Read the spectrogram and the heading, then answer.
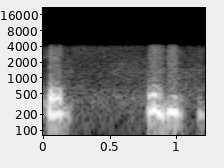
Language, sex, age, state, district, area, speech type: Hindi, female, 18-30, Uttar Pradesh, Pratapgarh, rural, conversation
